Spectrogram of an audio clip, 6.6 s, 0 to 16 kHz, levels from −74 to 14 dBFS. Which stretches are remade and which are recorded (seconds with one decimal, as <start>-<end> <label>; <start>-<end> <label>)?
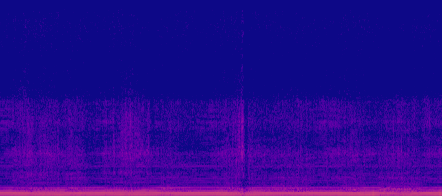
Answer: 0.0-5.6 recorded; 5.6-6.6 remade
